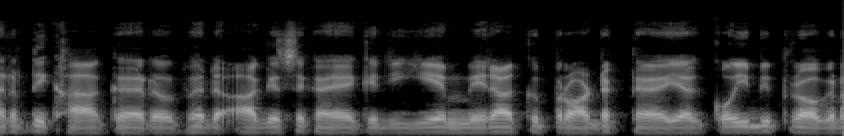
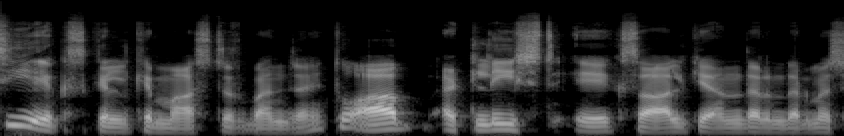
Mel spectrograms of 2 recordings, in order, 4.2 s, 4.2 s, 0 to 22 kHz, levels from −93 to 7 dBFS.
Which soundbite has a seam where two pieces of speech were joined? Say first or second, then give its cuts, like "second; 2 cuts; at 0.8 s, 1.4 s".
second; 1 cut; at 1.6 s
